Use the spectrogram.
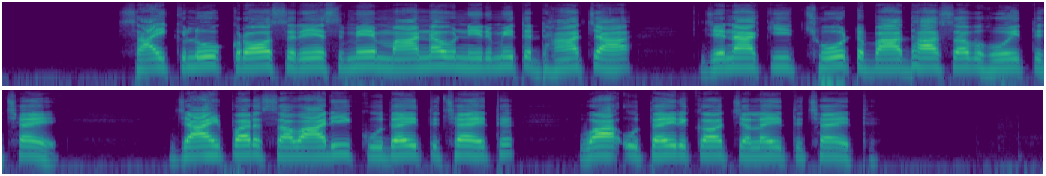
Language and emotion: Maithili, neutral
